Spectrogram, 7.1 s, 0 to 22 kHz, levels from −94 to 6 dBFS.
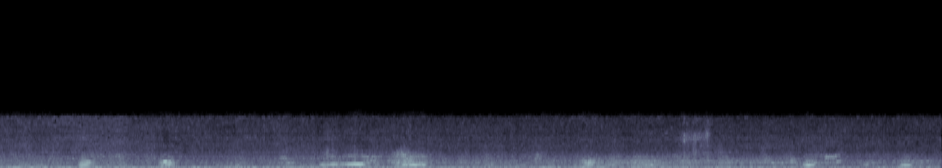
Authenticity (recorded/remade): remade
